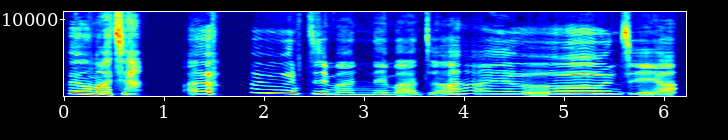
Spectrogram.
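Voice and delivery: put-on high, slow sobbing words of an old woman; tearful recognition. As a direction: weep as you finally recognise her. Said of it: "부둥켜 안고 한참을 울었습니다".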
